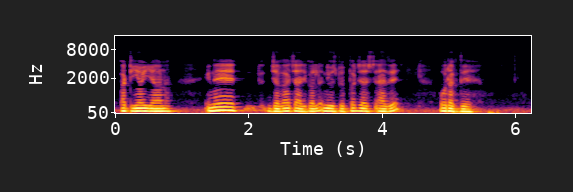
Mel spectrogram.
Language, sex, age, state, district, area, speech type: Dogri, male, 18-30, Jammu and Kashmir, Reasi, urban, spontaneous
